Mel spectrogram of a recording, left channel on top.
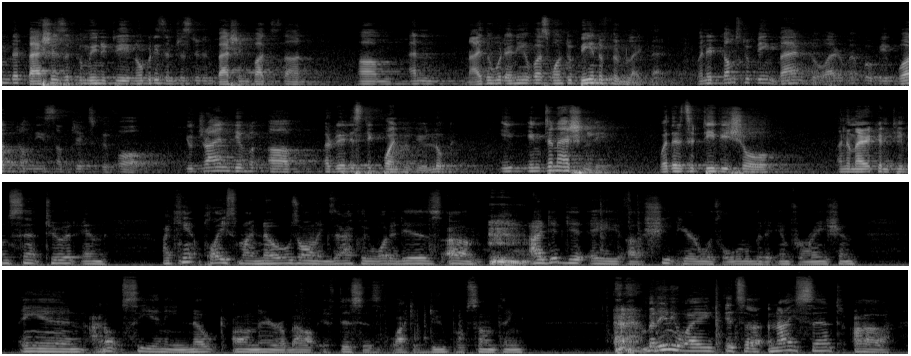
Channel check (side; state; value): both; different; correlation 0.00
